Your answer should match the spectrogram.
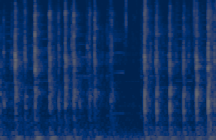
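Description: Rapid clacking keystrokes on a computer keyboard while building a game in Godot, close and crisp, in two quick bursts separated by a brief pause.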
